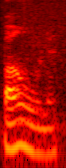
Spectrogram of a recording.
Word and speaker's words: bone: And so this is the word bone. And without that silent E, it says B, on. But now this silent E is changing the sound of that O and making it say B, own.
